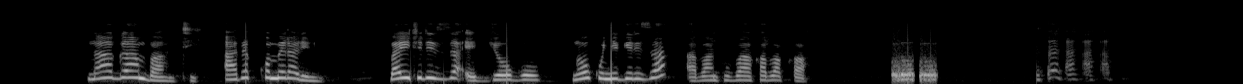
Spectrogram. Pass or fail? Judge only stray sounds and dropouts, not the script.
fail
